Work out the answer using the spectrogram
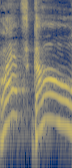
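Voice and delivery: shrill tantrum yell, pitched way up. Retelling a boy impatient with his parents to fly, imitating a kid's yelling fit. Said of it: "He's like yelling".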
